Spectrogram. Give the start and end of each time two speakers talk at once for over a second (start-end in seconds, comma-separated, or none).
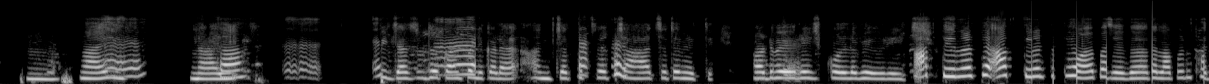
none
